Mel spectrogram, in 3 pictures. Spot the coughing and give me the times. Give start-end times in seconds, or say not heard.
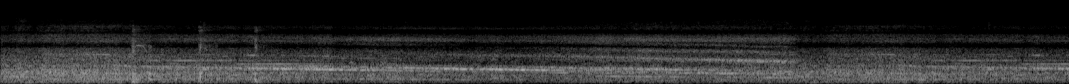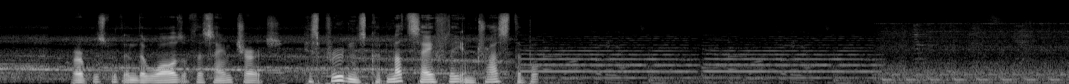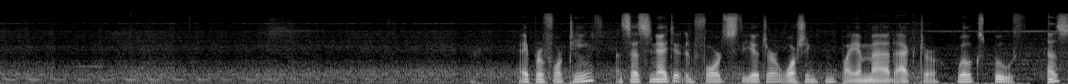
1.3-2.8.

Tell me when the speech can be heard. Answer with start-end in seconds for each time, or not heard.
11.4-16.1, 26.1-32.0.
